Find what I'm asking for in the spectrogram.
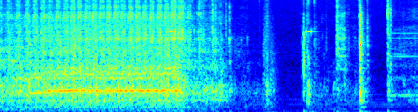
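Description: A sewing machine stitching fabric corner pieces runs in a steady, close whirring burst for about two seconds, then stops, leaving a few light clicks and taps.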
